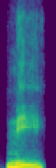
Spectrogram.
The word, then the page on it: knee: Indian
